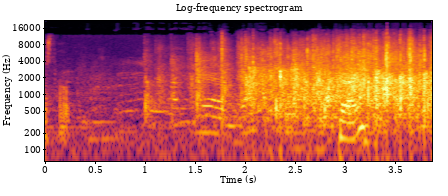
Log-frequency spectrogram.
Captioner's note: audience applauds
